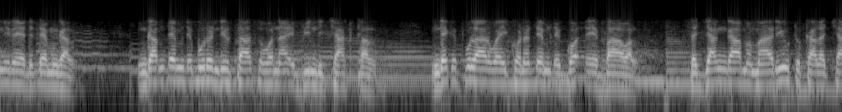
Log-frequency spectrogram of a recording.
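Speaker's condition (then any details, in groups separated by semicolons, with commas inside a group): No condition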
